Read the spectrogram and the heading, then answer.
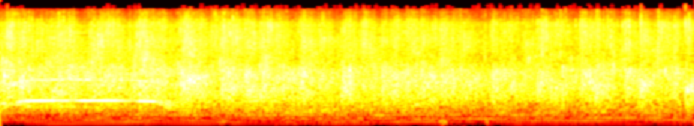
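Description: Sustained applause from a large audience, a dense, steady wash of many hands clapping at constant loudness, with a brief high whistle-like tone near the start.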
